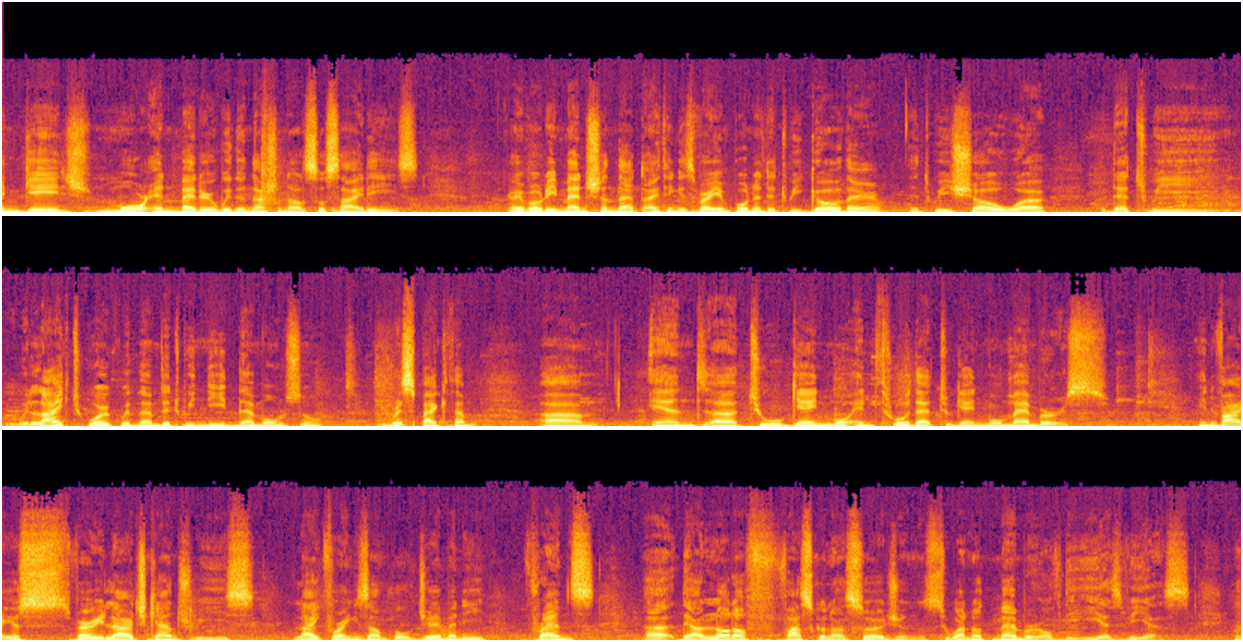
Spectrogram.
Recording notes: Live from the ESVS Annual Meeting held in Belfast in September 2023. This time at the Podcast Corner.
